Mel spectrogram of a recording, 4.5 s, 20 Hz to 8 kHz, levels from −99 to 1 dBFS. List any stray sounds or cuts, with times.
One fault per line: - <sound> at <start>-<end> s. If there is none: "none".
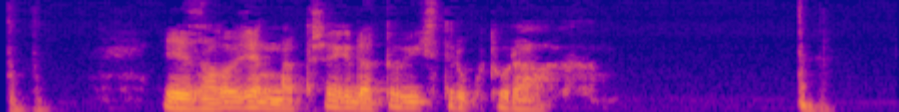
none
